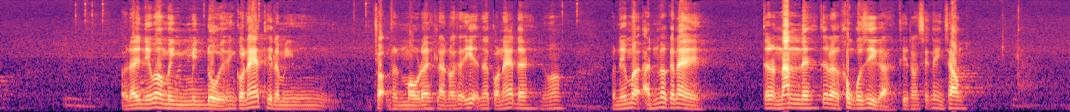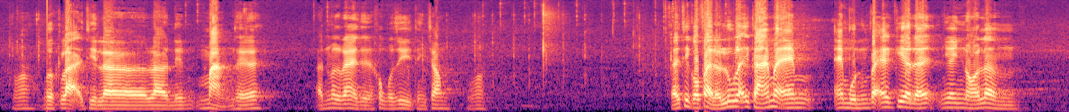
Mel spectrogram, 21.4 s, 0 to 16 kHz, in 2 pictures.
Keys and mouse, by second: 0.4 click, 2.5 click, 5.4 click, 8.0 ctrl+z, 9.5 click, 10.8 click, 11.8 ctrl+z, 12.1-14.7 typing, 12.5 click, 12.9 click, 13.2 click, 13.8 click, 14.2 click, 14.5 click, 14.8 click, 16.6 click, 19.4 click, 20.1-21.2 drag.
